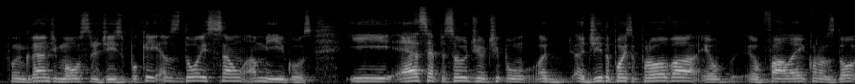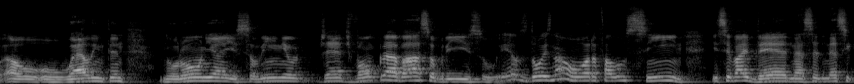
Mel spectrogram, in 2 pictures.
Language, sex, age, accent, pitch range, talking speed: Portuguese, male, 20-39, Brazilian, 115-160 Hz, 170 wpm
